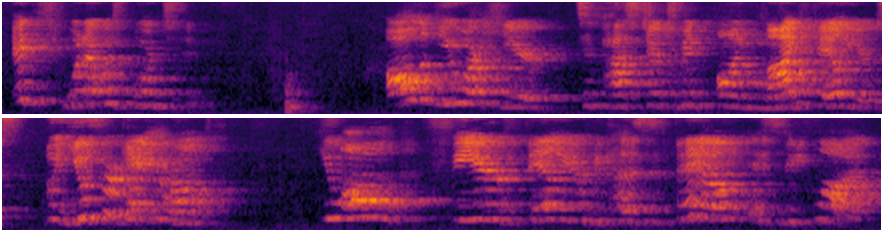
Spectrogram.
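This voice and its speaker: A teenage girl on stage playing a defiant, mischievous goddess of ruin, declaiming with dramatic pauses. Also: very high voice, lively intonation, sharp tone, very echoey, recorded from a distance, heavily acted, low-quality recording. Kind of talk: live stage play acting.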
